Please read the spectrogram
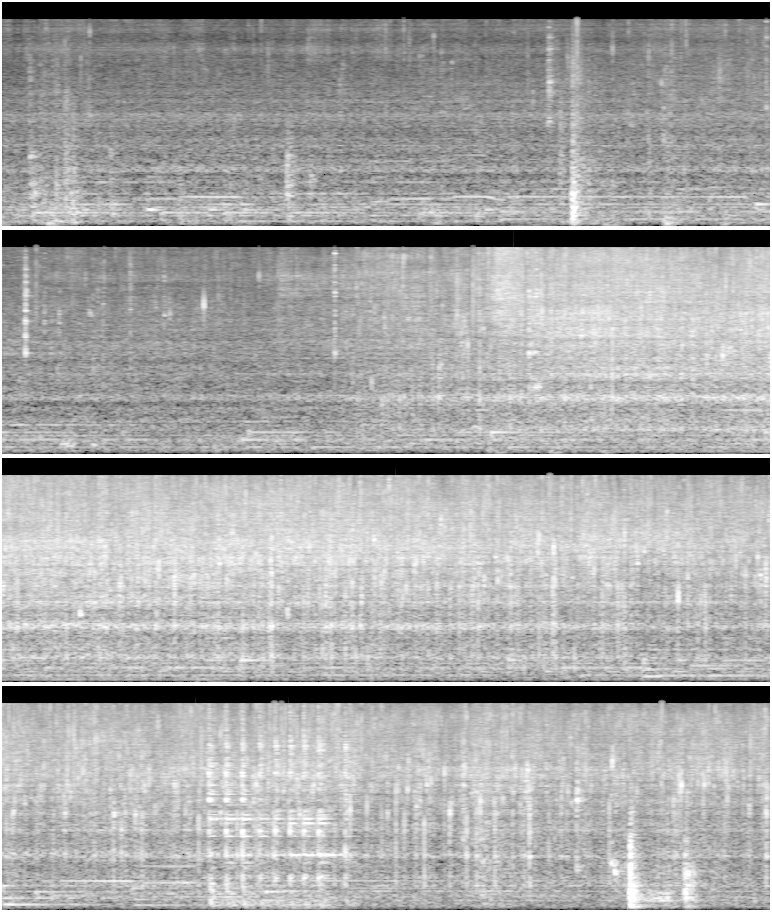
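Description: Diced vegetables and tomato paste frying in olive oil in a stainless steel pot: a faint sizzle with a few sharp knocks at first, then about twelve seconds in the sizzle swells to a loud, steady crackle that holds to the end. A few short clatters come near the end.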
